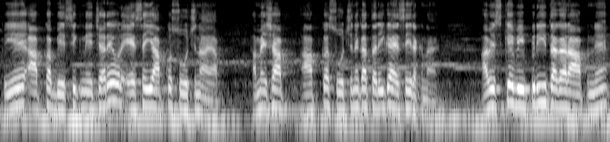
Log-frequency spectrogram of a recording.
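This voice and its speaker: A man with a somewhat high voice talks straight to the listener about horoscopes, stacking short repeated phrases into lists and checking in often. Faint music sits behind him. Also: normal speed, fairly bright tone. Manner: repetitive, direct address to viewer with frequent "ठीक है?"; listing advice in short chanted phrases. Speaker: astrology channel host. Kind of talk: casual astrology explainer.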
